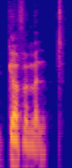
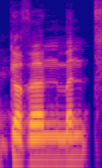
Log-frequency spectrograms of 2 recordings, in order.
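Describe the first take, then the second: First: The N before the M is silent. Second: The N before the M is pronounced. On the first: The speaker calls it right. "So the N disappears. It becomes government" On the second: The speaker calls it wrong. "we don't say government. It'll be very difficult"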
